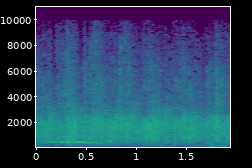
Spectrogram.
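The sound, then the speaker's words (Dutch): Steady audience applause, a dense wash of many hands clapping at an even, sustained level throughout, with no voices standing out. “Let's give them all a hand.”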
